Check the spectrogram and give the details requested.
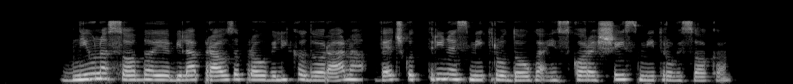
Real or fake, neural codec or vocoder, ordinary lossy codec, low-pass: real; none; none; none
